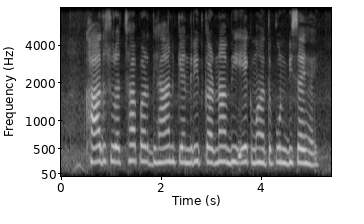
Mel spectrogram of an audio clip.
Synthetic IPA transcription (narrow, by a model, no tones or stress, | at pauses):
kʰad̪suɾəkːt͡ʃʰapəɾd̪ʱjankẽnd̪ɾit̪kəɾnabʱiekməɦət̪wəpuɾnbisəjɦəj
